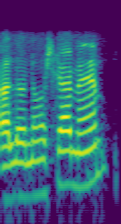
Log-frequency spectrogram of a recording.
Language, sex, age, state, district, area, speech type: Punjabi, male, 60+, Punjab, Fazilka, rural, conversation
